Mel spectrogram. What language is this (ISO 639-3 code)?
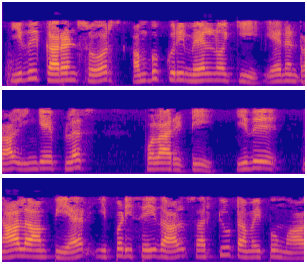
tam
